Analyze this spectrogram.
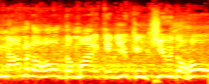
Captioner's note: cheers and applause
